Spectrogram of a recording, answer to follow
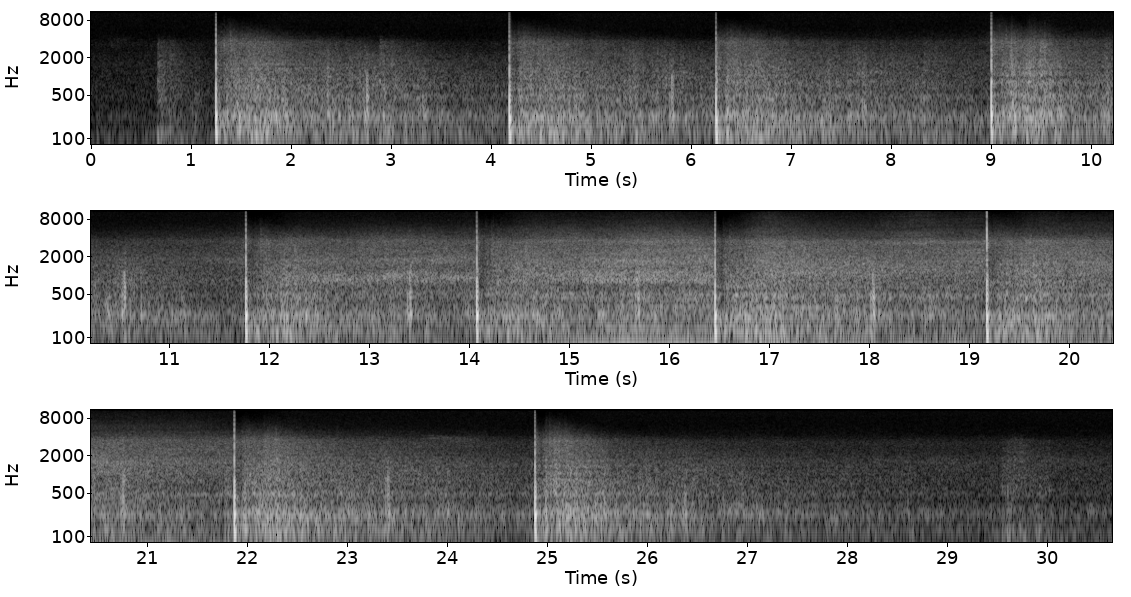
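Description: Aerial firework shells bursting: about ten sharp bangs, one every two to three seconds, each followed by a long echoing tail, and the sound fades away near the end.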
